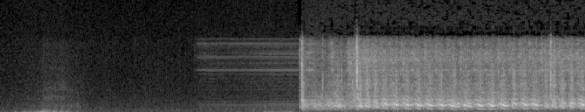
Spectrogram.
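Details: Vintage Toro golf-green tractor mower, later an airport tug, started on jumper pack and ether; after quiet fiddling the engine catches and settles into a steady, fairly even run around three and a half beats a second; running fine.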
